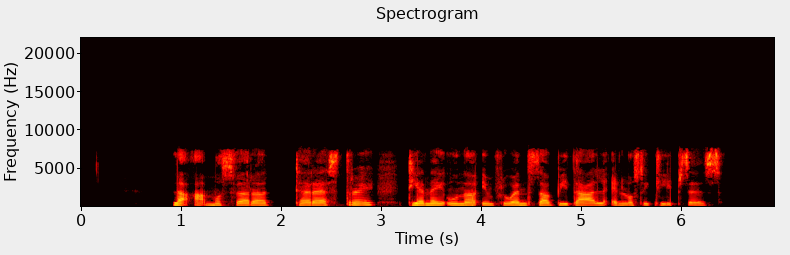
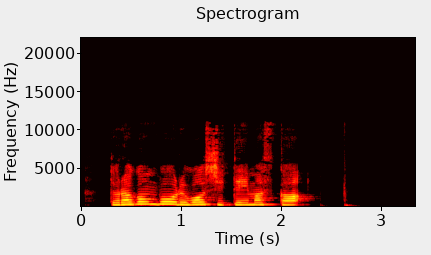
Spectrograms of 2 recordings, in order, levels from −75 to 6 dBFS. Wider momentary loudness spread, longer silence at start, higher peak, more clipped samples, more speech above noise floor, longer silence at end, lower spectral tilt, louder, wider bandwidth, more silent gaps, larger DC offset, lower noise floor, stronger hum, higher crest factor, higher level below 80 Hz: about the same, 7 LU vs 5 LU; first, 0.9 s vs 0.3 s; about the same, -10 dBFS vs -8 dBFS; neither; second, 46 dB vs 62 dB; about the same, 0.55 s vs 0.65 s; about the same, -3.5 dB/octave vs -3 dB/octave; second, -29 LUFS vs -23 LUFS; second, 8 kHz vs 11.5 kHz; first, 1.95-2.14 s vs none; neither; second, -74 dBFS vs -84 dBFS; neither; about the same, 20 dB vs 18 dB; first, -64 dBFS vs -80 dBFS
